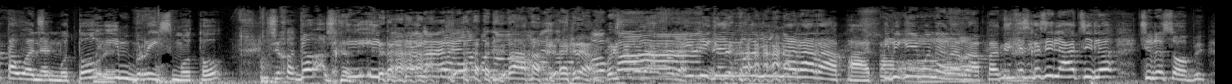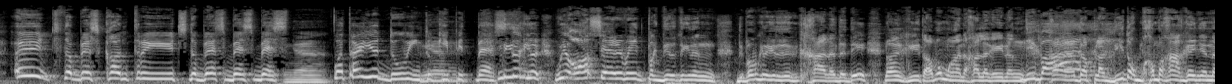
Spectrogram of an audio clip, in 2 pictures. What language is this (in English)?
Filipino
